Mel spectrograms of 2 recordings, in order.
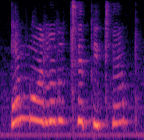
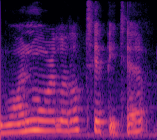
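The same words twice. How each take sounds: First: Very high, squeaky little voice; tiny playful voice. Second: Said in the usual way. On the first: Pretend. Crafter teasing one more little tip, tiny high voice. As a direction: repeat it cutely, pitched way up.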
